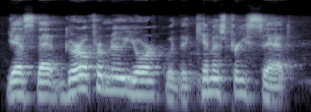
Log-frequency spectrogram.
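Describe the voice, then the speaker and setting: A man teaching children, reading a rhyming picture book aloud with a steady rhythm, then chatting casually about it. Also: medium pitch, measured pace, lo-fi sound. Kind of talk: storybook read-aloud for children.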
